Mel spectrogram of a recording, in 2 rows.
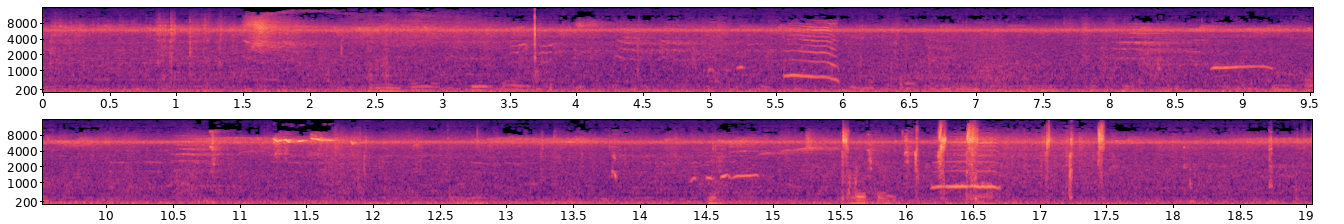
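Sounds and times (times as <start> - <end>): bird calls: 3.5 - 6.0, 8.0 - 12.0, 12.7 - 19.0
high bird chirps: 13.8 - 17.5.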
